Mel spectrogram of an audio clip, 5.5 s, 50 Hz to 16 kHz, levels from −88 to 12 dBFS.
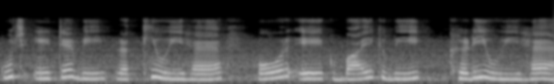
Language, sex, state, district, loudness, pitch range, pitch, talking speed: Hindi, female, Uttar Pradesh, Shamli, -16 LUFS, 210-245 Hz, 215 Hz, 140 wpm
